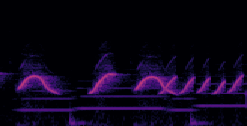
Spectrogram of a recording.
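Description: Whistles calling a teammate in the video game Mecha Chameleon: several rising-and-falling whistled phrases, then a quicker run of short chirping whistles over a steady background tone, close and clear with no talk.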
